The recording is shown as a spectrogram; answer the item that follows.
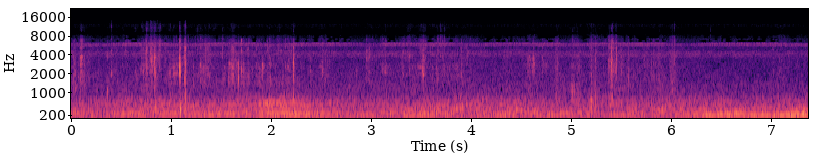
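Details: Wild raccoons feeding close up, their eating heard as irregular crunchy clicks, smacks and bites scattered over a steady low outdoor rumble, with one sharp snap early on.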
